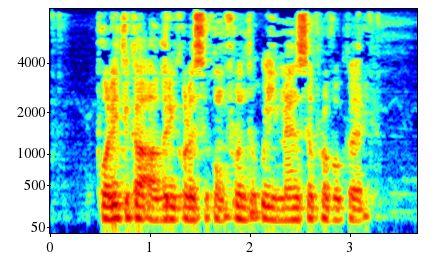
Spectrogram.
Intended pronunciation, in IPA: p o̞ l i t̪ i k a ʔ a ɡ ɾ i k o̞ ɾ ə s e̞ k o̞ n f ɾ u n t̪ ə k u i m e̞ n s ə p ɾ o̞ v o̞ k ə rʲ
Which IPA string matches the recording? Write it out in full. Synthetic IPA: p o̞ l i t̪ i k a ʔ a ɡ ɾ i k o̞ l ə s e̞ k o̞ n f ɾ u n t̪ ə k u i m e̞ n s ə p ɾ o̞ v o̞ k ə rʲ

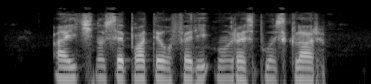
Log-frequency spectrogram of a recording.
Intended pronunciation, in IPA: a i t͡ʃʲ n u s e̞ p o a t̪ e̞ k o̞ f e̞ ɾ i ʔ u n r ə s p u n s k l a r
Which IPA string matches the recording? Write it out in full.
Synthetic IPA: a i t͡ʃʲ n u s e̞ p o a t̪ e̞ o̞ f e̞ ɾ i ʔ u n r ə s p u n s k l a r

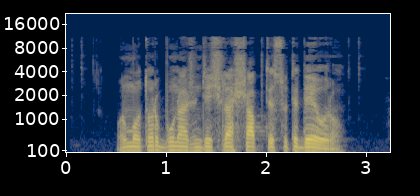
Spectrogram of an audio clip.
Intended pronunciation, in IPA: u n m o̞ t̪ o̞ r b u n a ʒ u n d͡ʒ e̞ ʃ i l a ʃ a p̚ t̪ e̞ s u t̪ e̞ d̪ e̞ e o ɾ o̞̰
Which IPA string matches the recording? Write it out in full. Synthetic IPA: u n m o̞ t̪ o̞ r b u n a ʒ u n d͡ʒ e̞ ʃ i l a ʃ a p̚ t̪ e̞ s u t̪ e̞ d̪ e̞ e u ɾ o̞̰

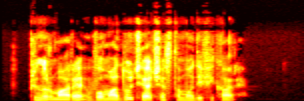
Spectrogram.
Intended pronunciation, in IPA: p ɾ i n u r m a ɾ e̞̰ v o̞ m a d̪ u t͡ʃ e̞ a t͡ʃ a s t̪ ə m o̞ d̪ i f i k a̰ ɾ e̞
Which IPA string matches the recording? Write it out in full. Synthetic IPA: p ɾ i n u r m a ɾ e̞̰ v o̞ m a d̪ u t͡ʃ e̞ a t͡ʃ a s t̪ ə m o̞ d̪ i f i k a̰ ɾ e̞

